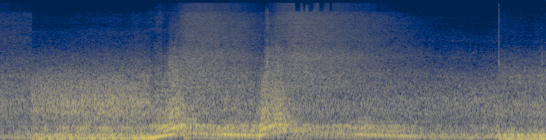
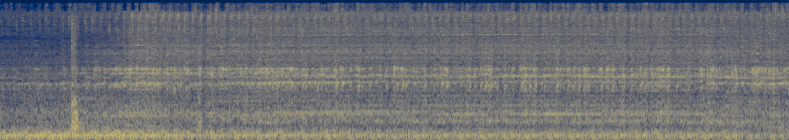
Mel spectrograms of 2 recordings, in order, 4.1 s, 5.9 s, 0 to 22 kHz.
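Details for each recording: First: Procharger-supercharged Scat Pack V8 after its tune fix, revved from a slightly rumbly idle: pitch climbs and falls smoothly through two quick blips with a steady whir, no misses or knocks; normal. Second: Fully warmed Procharger-supercharged Scat Pack V8 idling, with a loud, gritty, grindy mechanical whir from the supercharger over the engine; owner unsure whether it sounded like this before, cause unclear.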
